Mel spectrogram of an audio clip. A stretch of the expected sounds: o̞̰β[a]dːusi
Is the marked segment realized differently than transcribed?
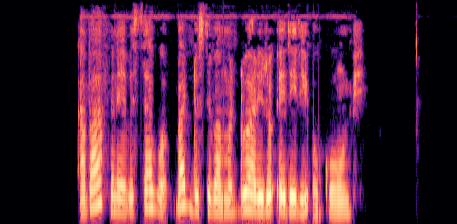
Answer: no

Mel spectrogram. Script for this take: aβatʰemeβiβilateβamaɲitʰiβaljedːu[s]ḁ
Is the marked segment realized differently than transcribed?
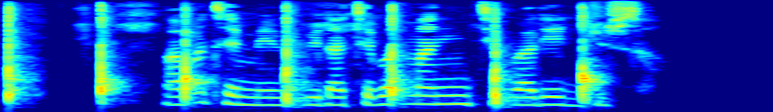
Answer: no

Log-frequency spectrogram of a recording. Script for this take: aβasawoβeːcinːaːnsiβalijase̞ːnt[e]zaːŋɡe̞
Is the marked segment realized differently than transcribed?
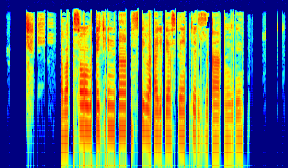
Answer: no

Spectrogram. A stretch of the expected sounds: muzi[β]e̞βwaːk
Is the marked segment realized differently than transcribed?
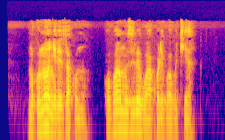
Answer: no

